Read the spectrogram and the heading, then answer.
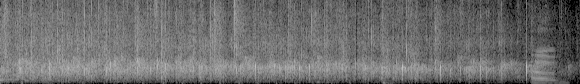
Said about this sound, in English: We'll just give a round of applause for Red Bay for having us here.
